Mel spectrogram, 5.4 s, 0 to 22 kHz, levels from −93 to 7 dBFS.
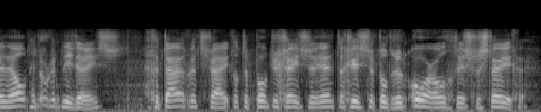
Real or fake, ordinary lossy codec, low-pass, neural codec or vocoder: fake; none; 7.2 kHz; autoencoder, 22.05 kHz, a latent of 192 numbers a frame, VITS, trained on many speakers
